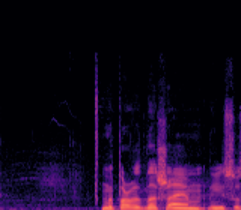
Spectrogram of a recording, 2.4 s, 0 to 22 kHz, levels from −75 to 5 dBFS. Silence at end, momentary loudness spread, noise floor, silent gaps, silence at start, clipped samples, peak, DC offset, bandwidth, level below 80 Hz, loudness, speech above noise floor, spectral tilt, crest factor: 0 s; 8 LU; -52 dBFS; none; 1 s; under 0.1%; -4 dBFS; under 0.1%; 15.5 kHz; -52 dBFS; -21 LUFS; 31 dB; -5 dB/octave; 18 dB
